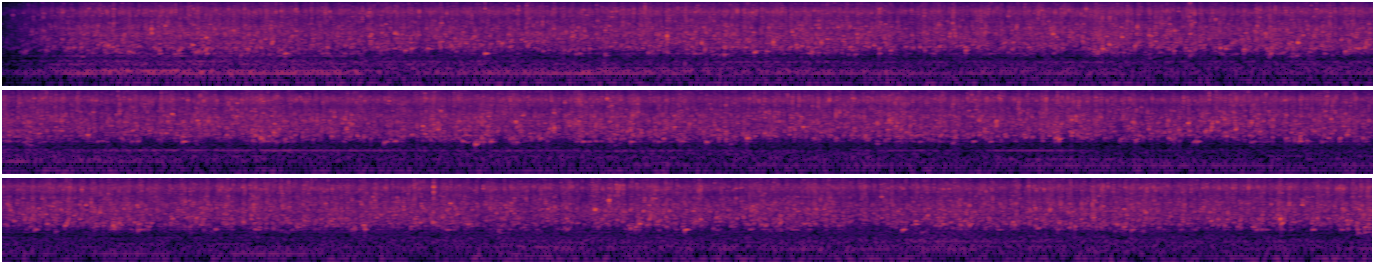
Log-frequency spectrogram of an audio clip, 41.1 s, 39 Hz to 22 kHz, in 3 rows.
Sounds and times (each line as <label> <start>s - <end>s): Agricultural irrigation channels 0.0s - 41.1s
